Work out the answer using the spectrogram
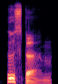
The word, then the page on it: oosperm: British English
